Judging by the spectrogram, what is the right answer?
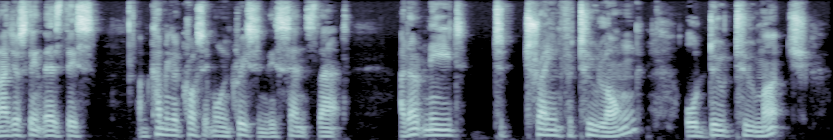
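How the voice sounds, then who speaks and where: Moderate pacing with long, frequent pauses and fairly even intonation, on a very clean recording with a silent background. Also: man. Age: 50s. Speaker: actor and acting teacher. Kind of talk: casual chat. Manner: halting, many fillers.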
